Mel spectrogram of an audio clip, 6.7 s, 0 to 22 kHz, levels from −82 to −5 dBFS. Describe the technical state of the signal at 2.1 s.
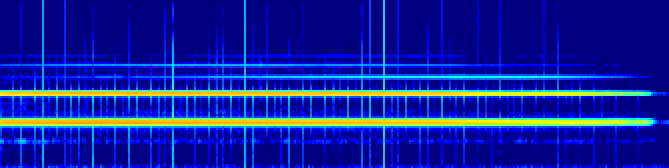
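At 2.1 s the music sits inside a run of word clock ticks lasting from 0.13 to 6.66 s. The receiving device runs on its own clock, drifting a few hundred parts per million from the sender's, so a single sample slips at each crossing. That produces sharp ticks of uneven strength, roughly fourteen a second.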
